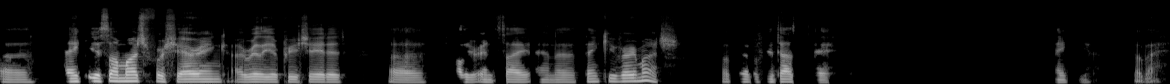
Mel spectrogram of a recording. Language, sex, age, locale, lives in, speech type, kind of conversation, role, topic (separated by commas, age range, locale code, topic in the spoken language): English, male, 30-34, en-US, United States, conversation, podcast, host, How do live concerts shape your connection to music?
